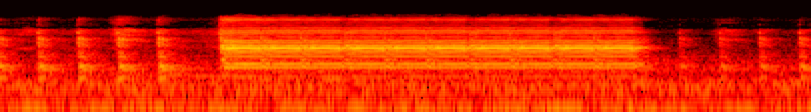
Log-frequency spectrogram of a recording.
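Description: Rhythmic loud knocking, then a steady loud electronic buzz lasting about two seconds, then knocking again; an MRI scanner running, which is normal.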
